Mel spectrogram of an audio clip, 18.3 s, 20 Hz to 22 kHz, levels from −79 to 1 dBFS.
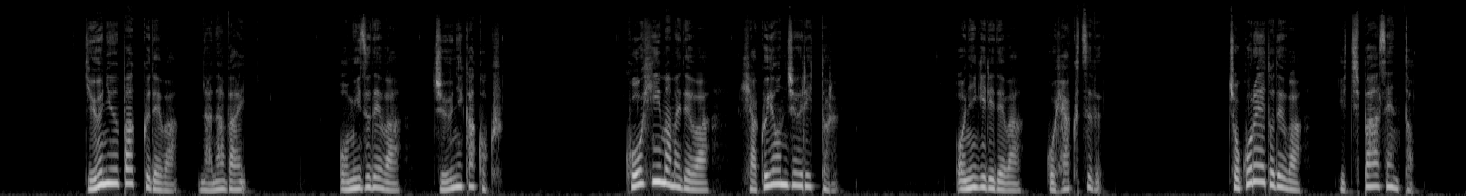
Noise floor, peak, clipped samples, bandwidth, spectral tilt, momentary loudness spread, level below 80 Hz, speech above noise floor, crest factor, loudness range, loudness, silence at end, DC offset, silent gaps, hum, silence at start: -71 dBFS; -10 dBFS; under 0.1%; 17 kHz; -5.5 dB/octave; 20 LU; -68 dBFS; 46 dB; 18 dB; 6 LU; -27 LUFS; 0.65 s; under 0.1%; none; none; 1.1 s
